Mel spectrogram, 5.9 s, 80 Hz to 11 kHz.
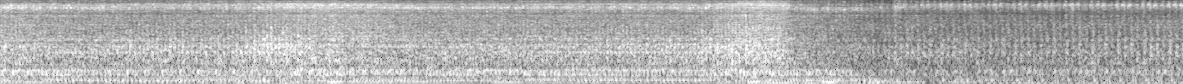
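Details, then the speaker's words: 1991 Toyota pickup with swapped 1.9 L ALH TDI turbo diesel from a 2000 VW Jetta, first start; pump timing and IQ not yet adjusted. Steady, even diesel idle clatter with no misses or knocks, settling in and running smoothly. "dude I didn't think it would run that smooth"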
